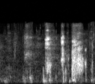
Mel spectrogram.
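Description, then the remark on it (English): A dog whimpers and whines excitedly in a quick series of short, high-pitched yelps and cries, fairly loud, with no one talking over it; one of the dogs, Oreo and Chloe, greeting their owner coming home. “Hi, dogs. Yeah, I know. I've been gone all day.”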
